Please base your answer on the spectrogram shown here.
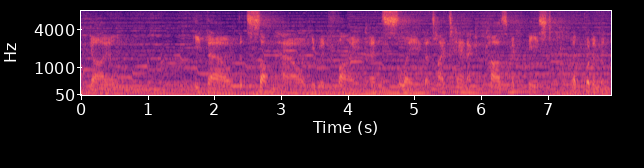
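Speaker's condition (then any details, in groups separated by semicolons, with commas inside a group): No condition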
